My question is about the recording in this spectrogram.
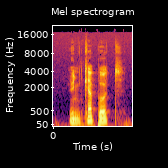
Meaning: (noun) 1. greatcoat 2. soft top 3. ellipsis of capote anglaise (“condom”); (verb) inflection of capoter: first/third-person singular present indicative/subjunctive
- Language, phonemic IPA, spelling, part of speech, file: French, /ka.pɔt/, capote, noun / verb, Fr-capote.ogg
